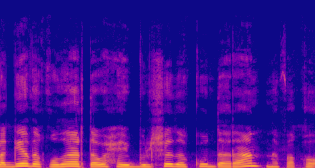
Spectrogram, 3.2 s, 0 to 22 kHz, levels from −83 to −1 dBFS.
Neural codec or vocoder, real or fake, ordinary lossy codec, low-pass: none; real; Opus, 64 kbps; 19.8 kHz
